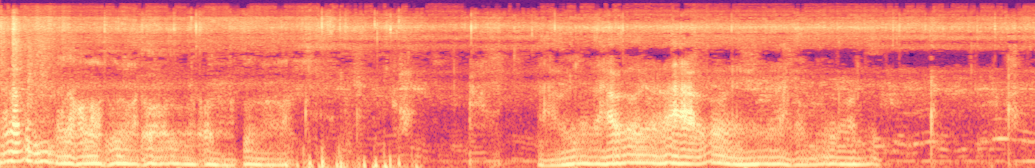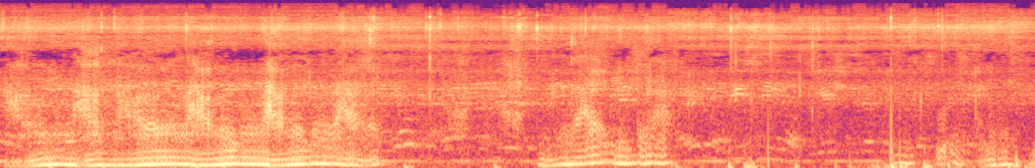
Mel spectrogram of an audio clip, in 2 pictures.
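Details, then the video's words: Domestic cat producing low, wavering growling mumbles while eating, in repeated phrases of about two seconds with short pauses, plus chewing-like clicks between. "A cat makes weird sounds while eating"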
